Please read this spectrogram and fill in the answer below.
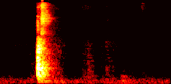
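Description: Near silence in a small room, broken by one short spoken word about half a second in and a few very faint ticks after it.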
